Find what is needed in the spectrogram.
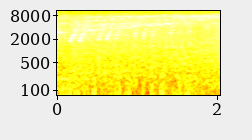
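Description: Very loud DJ music from a truck-mounted speaker stack, heard as a distorted, crowded wash with short falling pitch streaks; the bass thins out near the end.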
